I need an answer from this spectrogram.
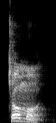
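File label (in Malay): "comot", Malay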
